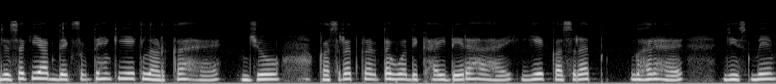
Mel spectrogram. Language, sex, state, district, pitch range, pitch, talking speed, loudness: Hindi, female, Uttar Pradesh, Jalaun, 220-245 Hz, 230 Hz, 185 wpm, -16 LUFS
